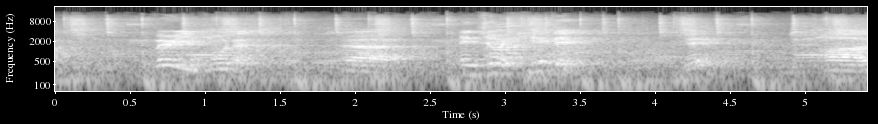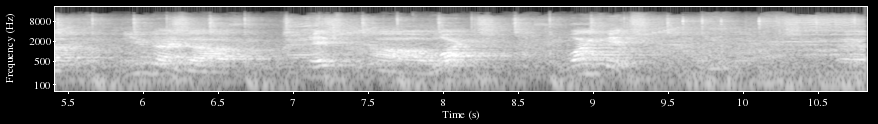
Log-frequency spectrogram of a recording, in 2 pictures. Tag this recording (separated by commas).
Music, Speech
